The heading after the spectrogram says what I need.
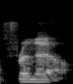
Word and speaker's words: Fresnel: that of augustine jean fresnel this is f-r-e-s-n-e-l pronounced f-r-e-n-e-l for now he thought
